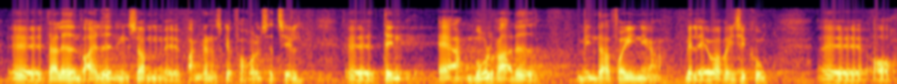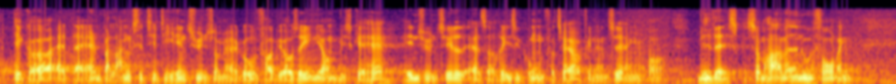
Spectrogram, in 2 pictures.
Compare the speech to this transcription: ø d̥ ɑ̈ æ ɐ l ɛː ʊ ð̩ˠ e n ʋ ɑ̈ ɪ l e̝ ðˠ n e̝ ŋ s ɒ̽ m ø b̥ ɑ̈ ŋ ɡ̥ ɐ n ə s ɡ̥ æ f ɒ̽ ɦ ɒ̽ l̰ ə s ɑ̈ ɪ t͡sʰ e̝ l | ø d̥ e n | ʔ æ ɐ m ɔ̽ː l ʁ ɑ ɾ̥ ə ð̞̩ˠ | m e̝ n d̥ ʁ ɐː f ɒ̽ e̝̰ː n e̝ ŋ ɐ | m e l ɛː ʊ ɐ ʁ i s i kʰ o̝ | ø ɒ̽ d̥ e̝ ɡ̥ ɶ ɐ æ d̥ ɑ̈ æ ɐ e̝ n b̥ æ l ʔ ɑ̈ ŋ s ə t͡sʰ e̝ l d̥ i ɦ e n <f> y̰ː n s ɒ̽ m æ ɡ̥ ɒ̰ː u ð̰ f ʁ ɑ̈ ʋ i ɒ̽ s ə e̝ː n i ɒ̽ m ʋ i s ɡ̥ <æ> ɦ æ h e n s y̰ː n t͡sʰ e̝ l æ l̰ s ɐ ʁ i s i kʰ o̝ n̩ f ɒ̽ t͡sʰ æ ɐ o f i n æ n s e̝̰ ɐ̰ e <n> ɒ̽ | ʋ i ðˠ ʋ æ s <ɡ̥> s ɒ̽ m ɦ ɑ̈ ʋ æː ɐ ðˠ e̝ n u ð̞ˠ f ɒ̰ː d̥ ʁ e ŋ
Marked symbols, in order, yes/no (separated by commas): no, yes, no, yes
